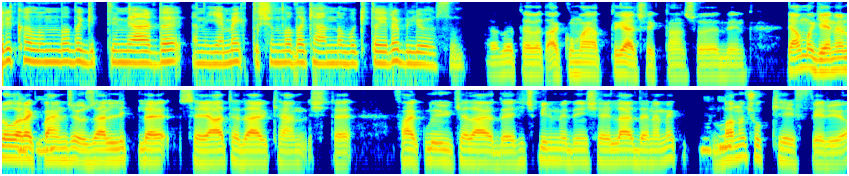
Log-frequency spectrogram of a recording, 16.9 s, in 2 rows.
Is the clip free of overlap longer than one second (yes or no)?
yes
